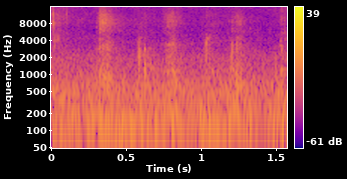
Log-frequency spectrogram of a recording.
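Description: A crunchy bite into a crisp fried peixinho da horta, green beans in batter dipped in herb, lemon and garlic mayonnaise, giving a few sharp crackling crunches close up over steady background noise, with no talking.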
